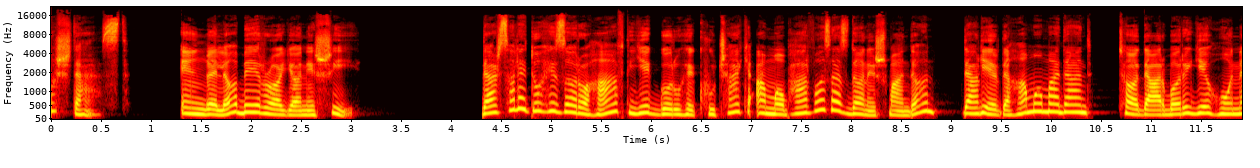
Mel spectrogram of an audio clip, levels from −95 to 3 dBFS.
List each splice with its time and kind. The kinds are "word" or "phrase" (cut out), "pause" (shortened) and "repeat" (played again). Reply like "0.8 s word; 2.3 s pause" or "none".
1.0 s pause; 7.3 s word; 9.3 s word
